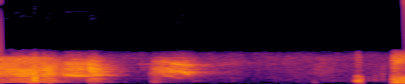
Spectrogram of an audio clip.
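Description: A man coughs in several harsh bursts: two rough coughs close together, a brief pause, then a couple of sharper hacking coughs, heard up close with no speech.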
